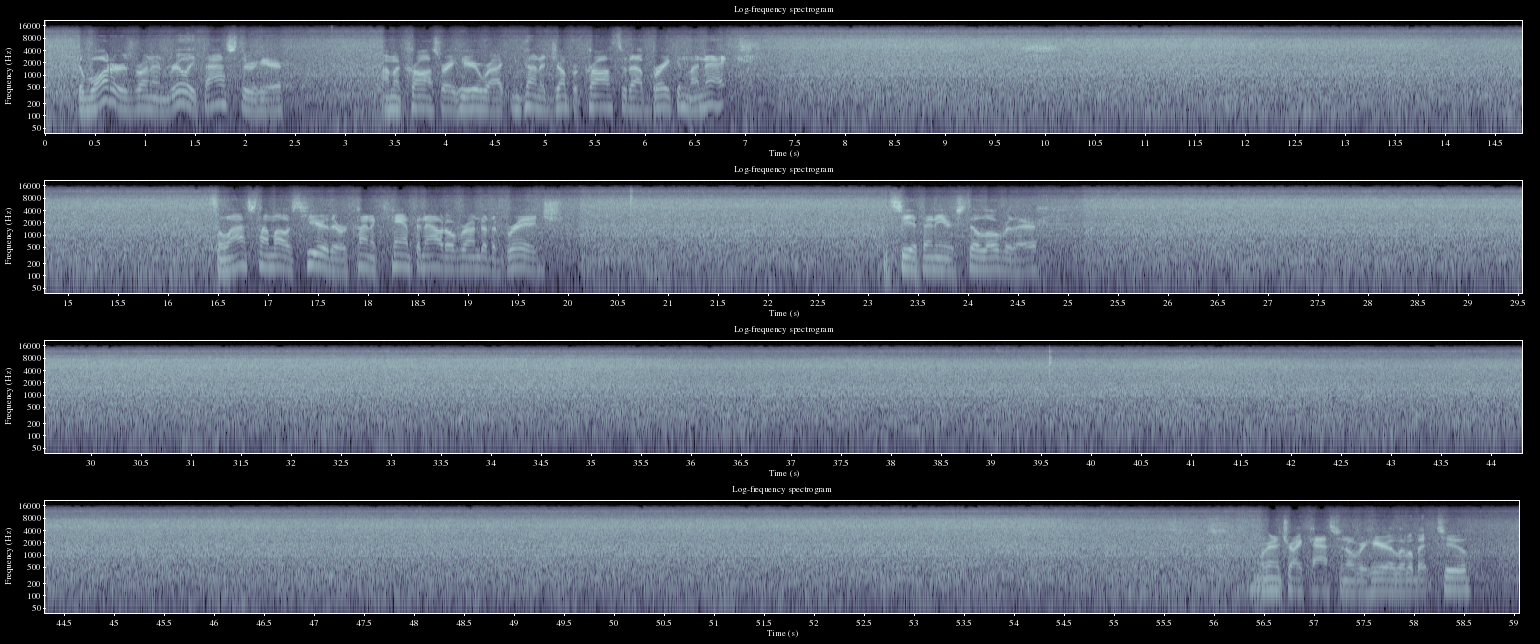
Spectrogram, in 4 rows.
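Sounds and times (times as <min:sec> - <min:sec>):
river water rushing over rocks: 0:00.0 - 0:59.0.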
